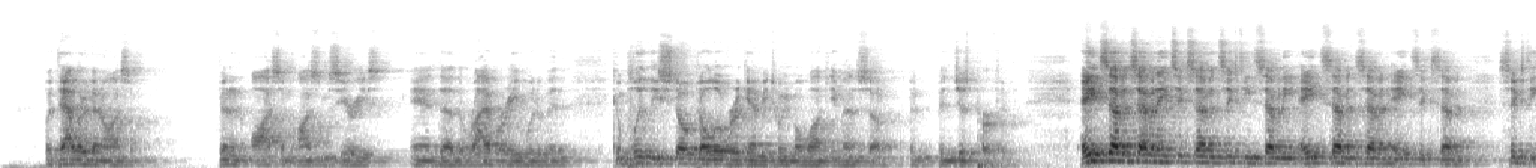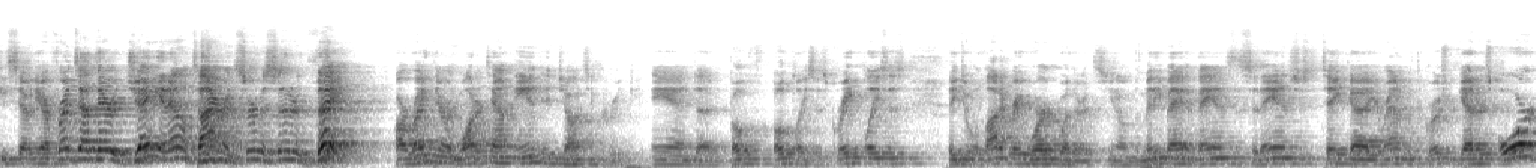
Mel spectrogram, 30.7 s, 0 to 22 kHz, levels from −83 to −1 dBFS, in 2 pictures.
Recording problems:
room echo; slight; dies away in 0.8 s
off-mic speech; somewhat distant

